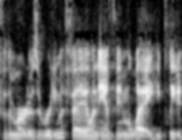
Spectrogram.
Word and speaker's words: Maffeo: I have to interrupt myself for a moment to say that one of our listeners told us the proper way to pronounce Marfeo, Maffeo, I believe, but Nina and I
